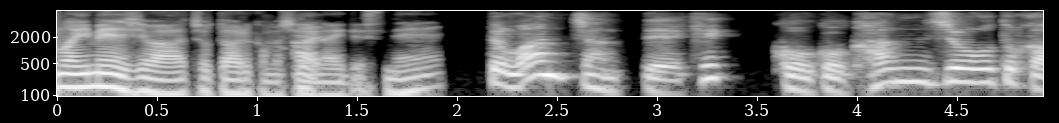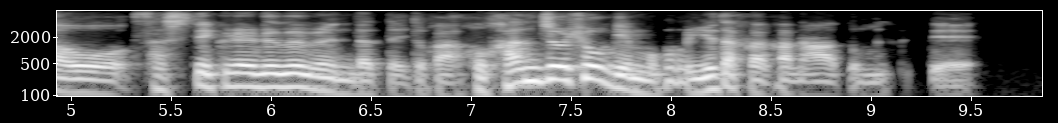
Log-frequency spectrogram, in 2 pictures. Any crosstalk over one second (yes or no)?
no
